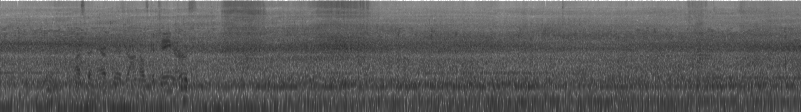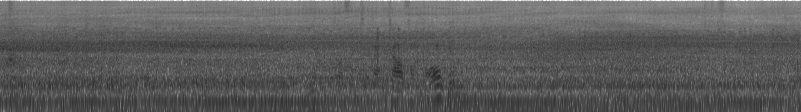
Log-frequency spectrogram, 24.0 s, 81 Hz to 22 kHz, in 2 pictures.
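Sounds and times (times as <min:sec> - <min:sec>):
constant low hum: 0:00.0 - 0:24.0
freight train rumbling past: 0:00.0 - 0:24.0.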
